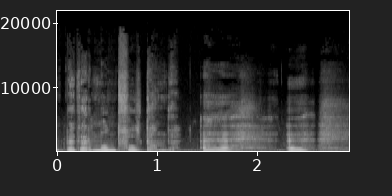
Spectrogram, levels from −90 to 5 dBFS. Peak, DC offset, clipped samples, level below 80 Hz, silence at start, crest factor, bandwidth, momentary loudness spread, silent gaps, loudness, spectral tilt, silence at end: -10 dBFS; under 0.1%; under 0.1%; -50 dBFS; 0 s; 20 dB; 19 kHz; 10 LU; none; -29 LUFS; -4.5 dB/octave; 0 s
